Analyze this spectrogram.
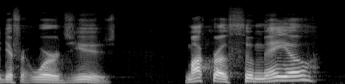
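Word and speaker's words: μακροθυμέω: Makrothumeo, I believe is how it's pronounced.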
